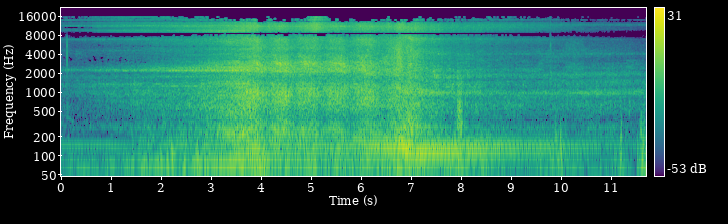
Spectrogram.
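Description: TransPennine Express passenger train running through the station without stopping. It grows louder as it approaches, is loudest for a few seconds while passing alongside, then fades as it draws away, with a steady low hum under the rush of wheels on rail.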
